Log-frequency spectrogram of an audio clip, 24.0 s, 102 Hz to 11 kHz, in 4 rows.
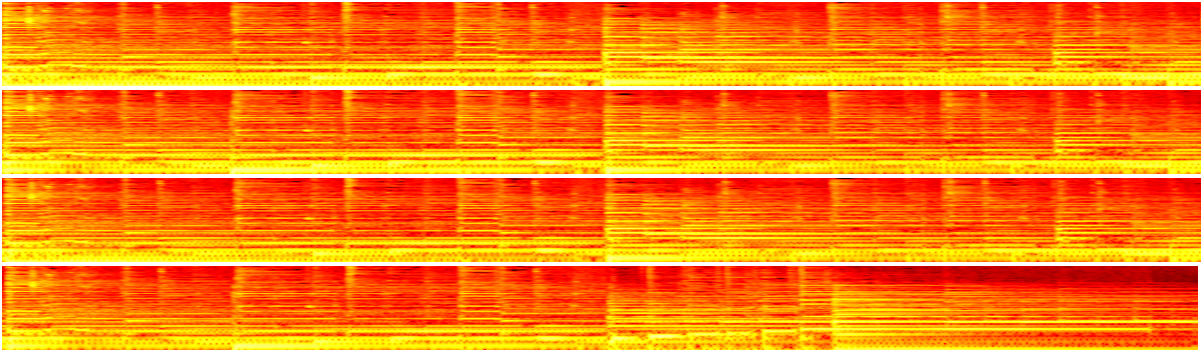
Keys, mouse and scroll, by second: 3.6-7.7 drag, 8.1 click, 10.2 click, 13.0 F9, 13.8 click, 17.3 ctrl+z, 18.1-23.9 drag.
